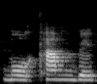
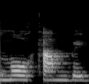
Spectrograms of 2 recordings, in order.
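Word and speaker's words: Morecambe: pronouncing like Lancashire and more Bay I heard one person say oh they thinking the body might have gone to more cambi Bay uh instead of Mor you know but it's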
